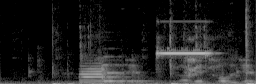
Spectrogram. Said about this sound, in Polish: Czy to, że zaczęło ci coś w tym momencie piszczeć, jest nie, to zegar.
